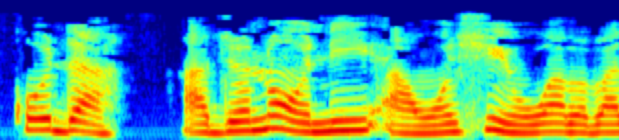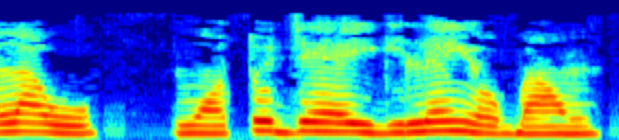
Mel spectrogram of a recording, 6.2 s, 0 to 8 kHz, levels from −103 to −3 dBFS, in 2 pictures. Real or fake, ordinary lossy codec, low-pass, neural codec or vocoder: real; MP3, 24 kbps; 7.2 kHz; none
